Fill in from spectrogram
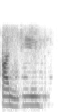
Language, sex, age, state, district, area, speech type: Punjabi, female, 45-60, Punjab, Jalandhar, urban, conversation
